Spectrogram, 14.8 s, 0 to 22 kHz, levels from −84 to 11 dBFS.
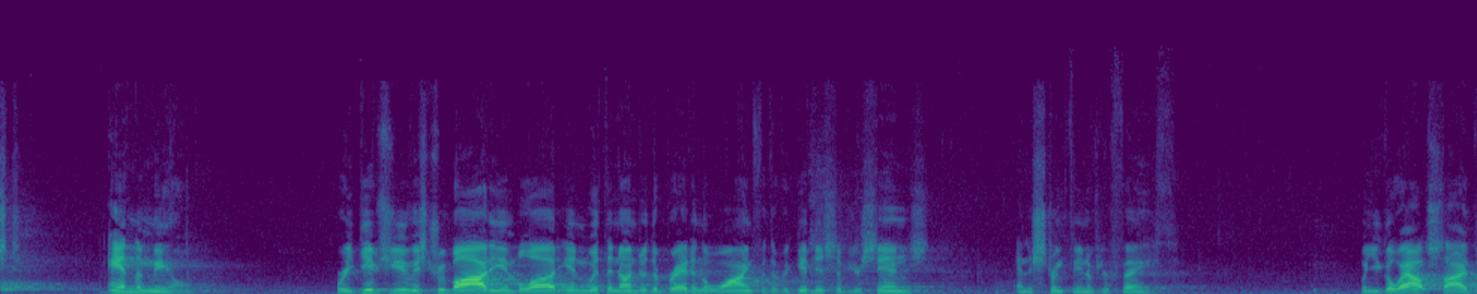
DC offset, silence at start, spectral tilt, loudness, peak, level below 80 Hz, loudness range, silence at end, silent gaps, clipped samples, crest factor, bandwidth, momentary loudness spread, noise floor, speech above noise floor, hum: under 0.1%; 0 s; -5 dB/octave; -24 LUFS; -4 dBFS; -66 dBFS; 15 LU; 0 s; none; under 0.1%; 22 dB; 16 kHz; 18 LU; -59 dBFS; 34 dB; none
